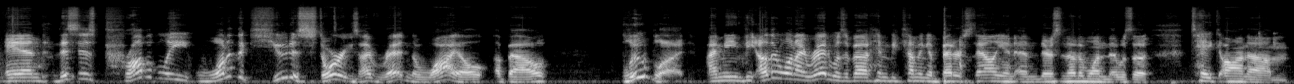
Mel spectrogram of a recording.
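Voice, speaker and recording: This podcast co-host rambles happily through a casual review of stories, talking at normal speed with a fairly high, sing-song voice and a sharp tone. He's on a computer mic over push-to-talk online voice chat, so the audio is poor and background noise is clearly heard.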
